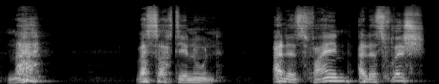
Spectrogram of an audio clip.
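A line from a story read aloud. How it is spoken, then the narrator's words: Grumbling mutter. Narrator (German): brummte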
